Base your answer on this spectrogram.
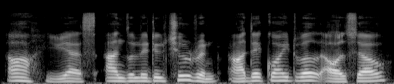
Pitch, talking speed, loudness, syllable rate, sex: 155 Hz, 165 wpm, -15 LUFS, 4.5 syllables/s, male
